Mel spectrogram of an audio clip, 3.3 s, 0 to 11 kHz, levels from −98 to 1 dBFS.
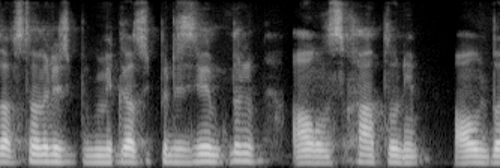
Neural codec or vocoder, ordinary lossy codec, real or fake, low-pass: autoencoder, 22.05 kHz, a latent of 192 numbers a frame, VITS, trained on one speaker; none; fake; none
